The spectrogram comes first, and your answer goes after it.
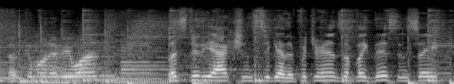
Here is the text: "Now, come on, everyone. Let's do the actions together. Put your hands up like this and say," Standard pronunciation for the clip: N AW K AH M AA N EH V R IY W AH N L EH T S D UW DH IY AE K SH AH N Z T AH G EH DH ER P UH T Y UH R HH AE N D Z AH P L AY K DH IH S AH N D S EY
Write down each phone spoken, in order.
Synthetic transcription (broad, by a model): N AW K AH M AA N EH V R IY W AH N L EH T S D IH DH IY AE K SH AH N Z T AH G EH DH ER P UH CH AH R HH AE N D Z AH P L AY K DH IH S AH N S EY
